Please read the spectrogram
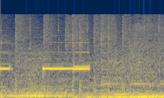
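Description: A wheel loader's reversing alarm beeping, with long steady beeps about a second apart, over the low steady drone of its diesel engine.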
